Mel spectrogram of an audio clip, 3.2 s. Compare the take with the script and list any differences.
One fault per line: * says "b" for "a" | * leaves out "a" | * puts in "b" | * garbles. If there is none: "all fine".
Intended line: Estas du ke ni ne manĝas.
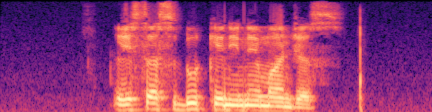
all fine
